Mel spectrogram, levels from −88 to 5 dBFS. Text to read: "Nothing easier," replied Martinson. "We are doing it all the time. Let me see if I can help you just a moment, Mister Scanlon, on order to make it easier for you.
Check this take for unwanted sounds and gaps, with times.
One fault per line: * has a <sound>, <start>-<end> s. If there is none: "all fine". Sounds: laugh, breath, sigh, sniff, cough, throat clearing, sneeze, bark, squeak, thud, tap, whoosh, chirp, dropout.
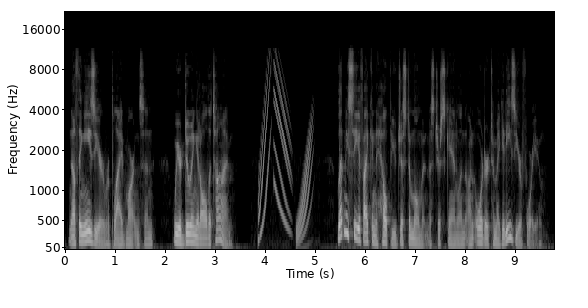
* has a chirp, 3.9-5.0 s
